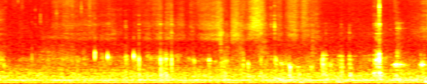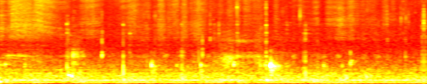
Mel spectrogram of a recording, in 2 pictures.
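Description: Jack Russell terrier gnawing on a chew: faint, irregular clicks and crunches of teeth on the chew, with one sharper click about nine seconds in, over a steady low hum.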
